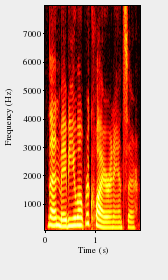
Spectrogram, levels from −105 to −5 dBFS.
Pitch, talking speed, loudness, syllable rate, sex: 225 Hz, 220 wpm, -15 LUFS, 6.1 syllables/s, female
